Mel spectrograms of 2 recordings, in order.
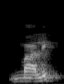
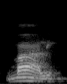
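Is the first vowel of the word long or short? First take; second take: short; long. First: The first vowel is said short. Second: The first vowel is said long. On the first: It means king. "dibaca pendek itu lebih utama" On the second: It means owner. "raja itu lebih utama daripada pemilik"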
